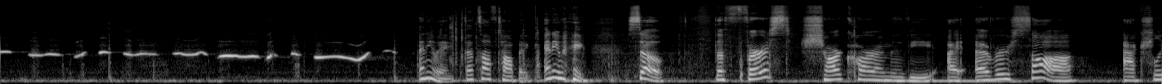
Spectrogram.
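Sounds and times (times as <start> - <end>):
person whistling a movie theme melody: 0.0 - 4.0
faint low hum: 0.0 - 11.6
speech: 4.2 - 11.6.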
